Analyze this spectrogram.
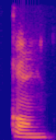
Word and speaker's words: quand: Kalau kita hanya mengatakan quand, D-nya nggak bunyi.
